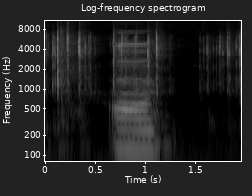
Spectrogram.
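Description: Rapid clicking of a computer keyboard while a sentence is entered in C# code, with a burst at the start, a short humming voice in the middle, and steady keystrokes resuming toward the end.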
